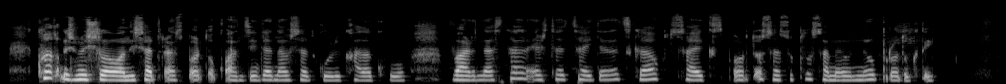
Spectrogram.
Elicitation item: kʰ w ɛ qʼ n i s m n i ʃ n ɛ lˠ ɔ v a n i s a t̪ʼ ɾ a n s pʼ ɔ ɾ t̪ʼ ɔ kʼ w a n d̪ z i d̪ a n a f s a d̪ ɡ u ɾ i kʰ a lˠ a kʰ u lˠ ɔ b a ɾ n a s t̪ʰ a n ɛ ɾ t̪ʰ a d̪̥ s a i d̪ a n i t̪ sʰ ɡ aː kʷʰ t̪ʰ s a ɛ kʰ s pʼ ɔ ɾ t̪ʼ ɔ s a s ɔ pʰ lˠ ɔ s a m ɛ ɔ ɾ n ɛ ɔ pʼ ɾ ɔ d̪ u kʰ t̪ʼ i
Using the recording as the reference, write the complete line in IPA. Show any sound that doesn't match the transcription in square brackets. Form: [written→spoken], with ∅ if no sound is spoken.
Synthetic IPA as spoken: kʰ w ɛ qʼ n i s m n i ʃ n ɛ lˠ ɔ v a n i s a t̪ʼ ɾ a n s pʼ ɔ ɾ t̪ʼ ɔ kʼ w a n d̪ z i d̪ a n a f s a d̪ ɡ u ɾ i kʰ a lˠ a kʰ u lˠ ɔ [b→v] a ɾ n a s t̪ʰ a n ɛ ɾ t̪ʰ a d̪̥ s a i d̪ a n [i→a] t̪ sʰ ɡ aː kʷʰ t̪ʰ s a ɛ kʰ s pʼ ɔ ɾ t̪ʼ ɔ s a s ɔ pʰ lˠ ɔ s a m ɛ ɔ ɾ n ɛ ɔ pʼ ɾ ɔ d̪ u kʰ t̪ʼ i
